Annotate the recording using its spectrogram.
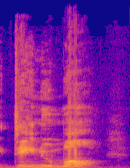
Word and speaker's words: denouement: We are still keeping the social media accounts alive, even though we are coming to the denouement, the sunsetting. – Ooh, that was French? – That was French. Well pronounced, Coach.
